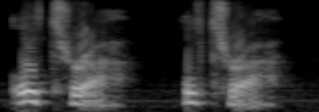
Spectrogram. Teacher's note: that tr is often pronounced more like a chr because doing a proper t is a little trickier ultra ultra typically in regular conversation people will turn that t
